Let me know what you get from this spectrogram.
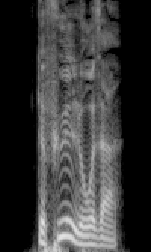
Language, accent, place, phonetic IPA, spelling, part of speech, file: German, Germany, Berlin, [ɡəˈfyːlˌloːzɐ], gefühlloser, adjective, De-gefühlloser.ogg
- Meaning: 1. comparative degree of gefühllos 2. inflection of gefühllos: strong/mixed nominative masculine singular 3. inflection of gefühllos: strong genitive/dative feminine singular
